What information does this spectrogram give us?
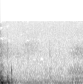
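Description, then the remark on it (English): A police officer tries the handle of a closed store's door, giving a short burst of rattling, clunky knocks at the start before the room falls back to a low, quiet hum. “A cop goes by, trying the doors.”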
